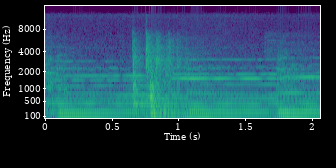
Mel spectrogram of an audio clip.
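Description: A room door being shut, one solid thunk a little under a second in, over background music of held chords.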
